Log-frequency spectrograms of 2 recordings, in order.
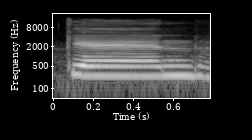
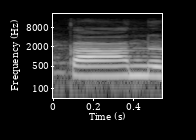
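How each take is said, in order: First: The vowel is a front vowel like in cat. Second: The vowel is a long open vowel like in car. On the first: The speaker calls it right. "आपको कैन, ... इस तरीके से पढ़ना है" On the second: The speaker calls it wrong. "कान, ... इस तरीके से नहीं पढ़ना है"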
